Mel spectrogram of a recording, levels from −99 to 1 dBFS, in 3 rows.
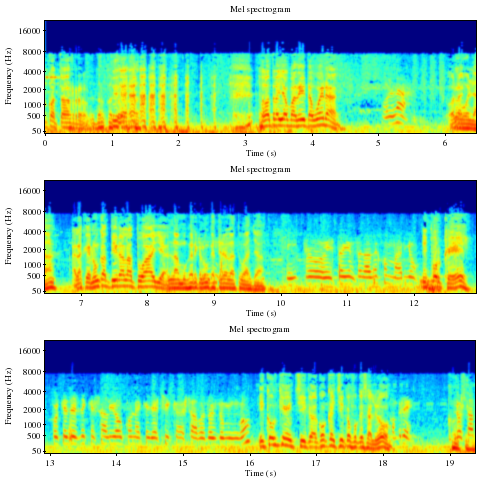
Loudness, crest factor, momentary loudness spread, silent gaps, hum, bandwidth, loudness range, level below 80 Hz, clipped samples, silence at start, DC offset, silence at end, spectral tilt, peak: -16 LUFS; 12 dB; 11 LU; none; none; 8 kHz; 4 LU; -30 dBFS; under 0.1%; 0 s; under 0.1%; 0 s; -6.5 dB/octave; -4 dBFS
